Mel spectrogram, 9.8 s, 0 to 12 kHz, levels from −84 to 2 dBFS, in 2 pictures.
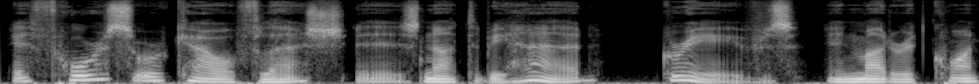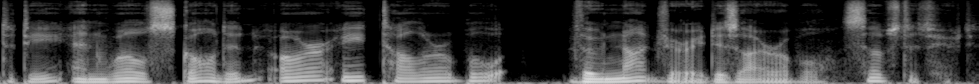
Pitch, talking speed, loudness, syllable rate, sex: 120 Hz, 155 wpm, -19 LUFS, 4.9 syllables/s, male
